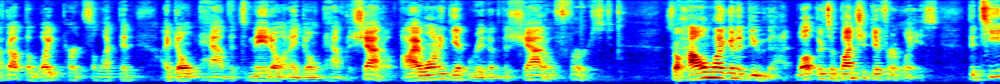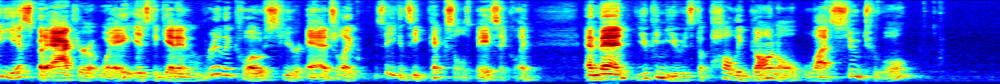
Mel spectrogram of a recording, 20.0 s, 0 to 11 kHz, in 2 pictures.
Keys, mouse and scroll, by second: 3.0 click, 5.0 ctrl+z, 7.4-8.5 alt+scroll down 1, 8.5-8.8 alt+scroll up 1, 9.9 space, 10.0 click, 11.9 alt+scroll up 1, 14.3-15.6 alt+scroll down 1, 18.5 click, 19.0 right click.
